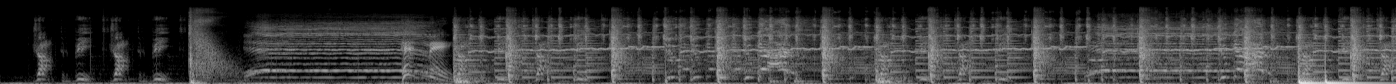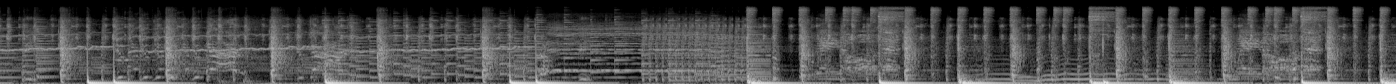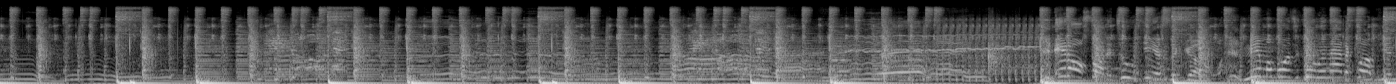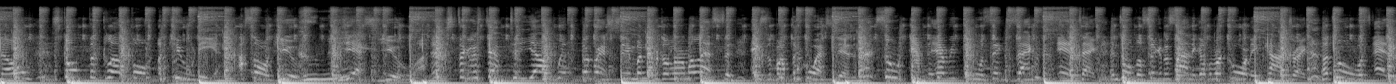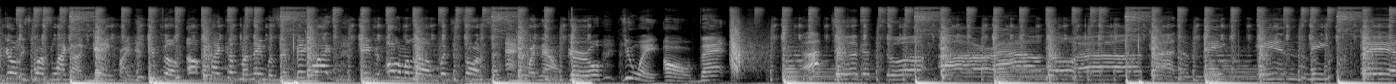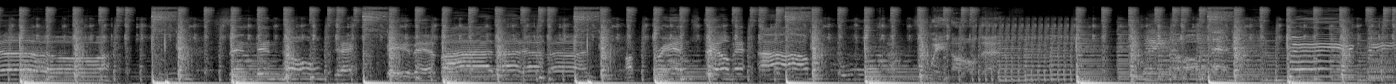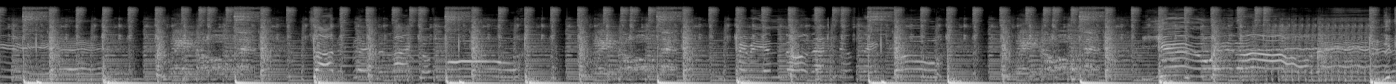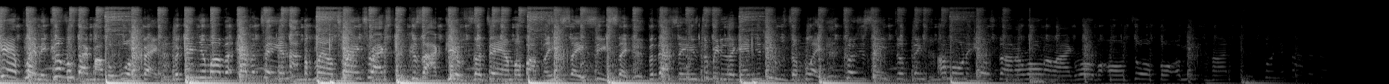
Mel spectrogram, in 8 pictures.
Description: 破壊力抜群のトラックが魅力のアッパーなニュージャック・ナンバー!!!1991年。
